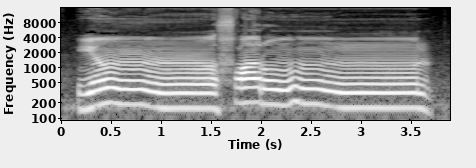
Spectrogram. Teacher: ینصرون نون کے اوپر سکون ہے اس لیے یہاں پر اخفا ہوگا. صاد مستعلیہ میں سے اس لیے صاد کو موٹا پڑھیں گے.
